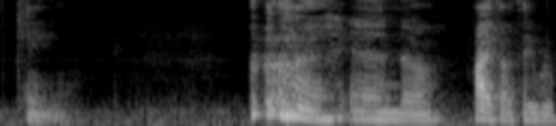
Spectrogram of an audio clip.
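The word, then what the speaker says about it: Koehn: called cane manufacturing and it's not spelled like cane it's spelled like k-o-e-h-n which i would almost say cone but it's cane and i thought they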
